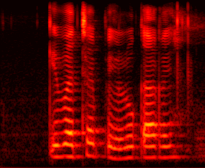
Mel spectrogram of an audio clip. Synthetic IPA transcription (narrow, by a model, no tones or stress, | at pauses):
kʼɪβatʰɛpʼɛlɔkʼaːrɪ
